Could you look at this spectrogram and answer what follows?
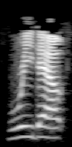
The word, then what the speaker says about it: Redoubt: Anyway, I got that soundbite you just heard about why we are a representative republic off of Readout News. That's spelled R-E-D-O-U-B-T News.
